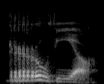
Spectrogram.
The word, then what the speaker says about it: rubio: But basically, at the beginning, if you have a R at the beginning, it's very strong, like rubio, rubia.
